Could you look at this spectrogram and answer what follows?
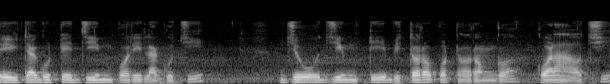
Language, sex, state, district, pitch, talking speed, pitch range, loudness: Odia, male, Odisha, Khordha, 105 Hz, 130 wpm, 100-110 Hz, -18 LUFS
